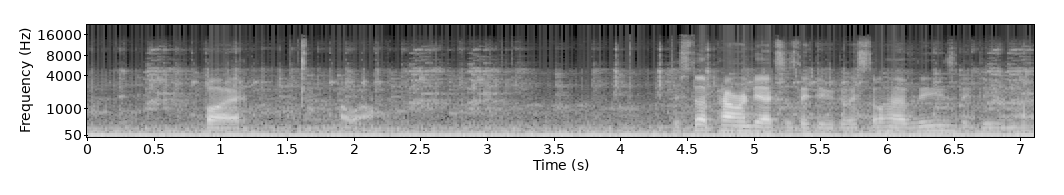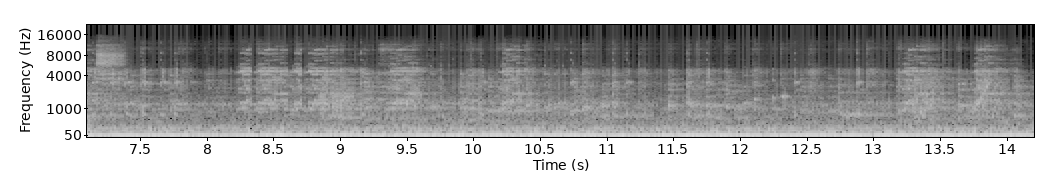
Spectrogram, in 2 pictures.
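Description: Short electronic menu blips sound as selections change.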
